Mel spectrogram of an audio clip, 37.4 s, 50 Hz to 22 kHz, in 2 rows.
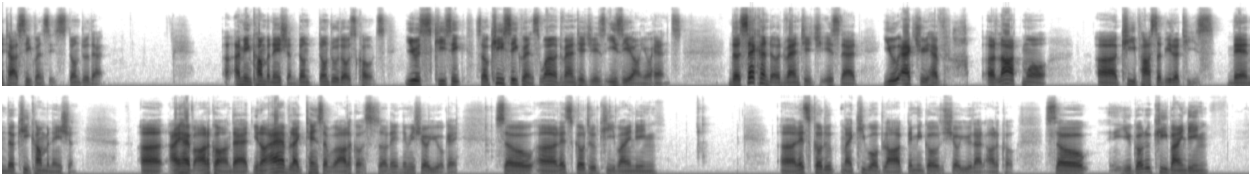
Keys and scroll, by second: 22.7 super+w, 29.3 Return, 30.8 super+r.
